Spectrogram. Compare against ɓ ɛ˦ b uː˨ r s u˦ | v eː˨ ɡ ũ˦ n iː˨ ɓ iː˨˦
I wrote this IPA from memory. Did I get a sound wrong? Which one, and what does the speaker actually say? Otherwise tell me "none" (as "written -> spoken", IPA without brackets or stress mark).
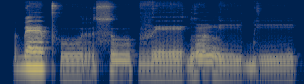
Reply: b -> pʰ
